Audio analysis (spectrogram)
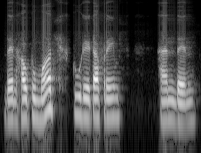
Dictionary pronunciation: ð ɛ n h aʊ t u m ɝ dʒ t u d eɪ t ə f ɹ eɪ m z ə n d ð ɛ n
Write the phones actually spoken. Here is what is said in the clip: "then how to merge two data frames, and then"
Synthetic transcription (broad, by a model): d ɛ n h aʊ t u m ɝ tʃ t u d eɪ t ə f ɹ eɪ m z ə n d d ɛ n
